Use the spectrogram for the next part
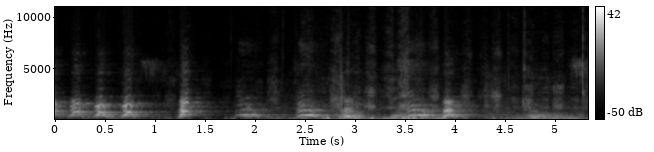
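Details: Unmanageable German Shepherd during its second training lesson, an exercise in the owner's handling: a burst of loud, harmonic barks, some paired in quick succession, others drawn out and slightly whiny, about ten in five seconds.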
